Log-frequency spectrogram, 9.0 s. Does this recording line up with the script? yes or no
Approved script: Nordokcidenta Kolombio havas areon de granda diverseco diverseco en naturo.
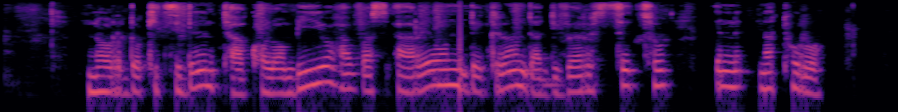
no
